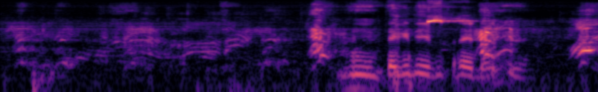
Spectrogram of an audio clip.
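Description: Dogs barking, with a run of louder short barks in the second half.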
